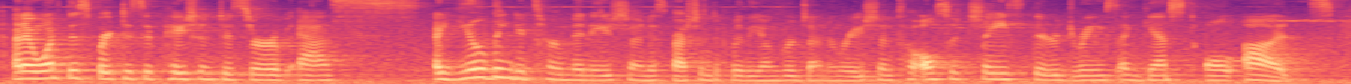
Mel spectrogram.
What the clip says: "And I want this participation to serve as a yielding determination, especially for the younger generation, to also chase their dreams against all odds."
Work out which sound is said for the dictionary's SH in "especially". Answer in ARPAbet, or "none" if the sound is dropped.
SH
